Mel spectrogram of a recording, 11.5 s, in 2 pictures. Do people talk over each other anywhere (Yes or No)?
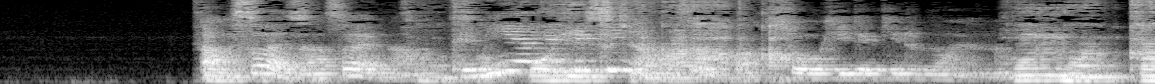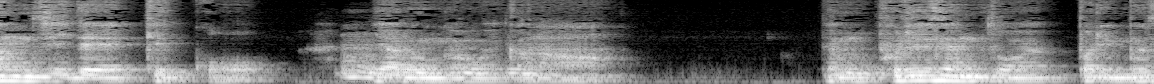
Yes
